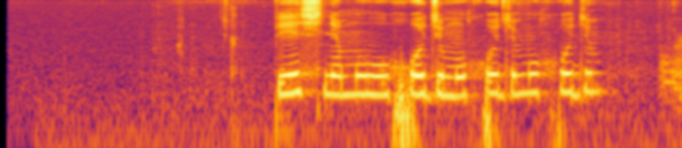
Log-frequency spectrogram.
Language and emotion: Russian, sad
